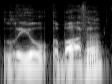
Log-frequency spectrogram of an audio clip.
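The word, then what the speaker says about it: Liel Abada: Uh Leil Abata.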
